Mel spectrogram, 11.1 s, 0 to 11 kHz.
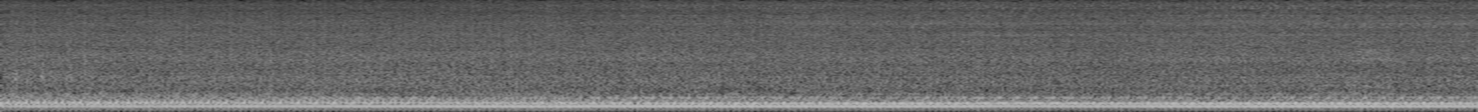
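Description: Turbocharged Ford Coyote 5.0 V8 in a Mustang idling steadily on a chassis dyno, a constant low drone that does not rise or fall.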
